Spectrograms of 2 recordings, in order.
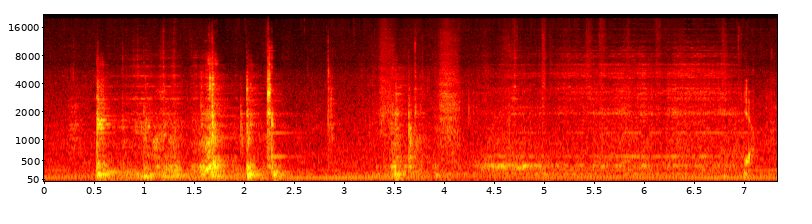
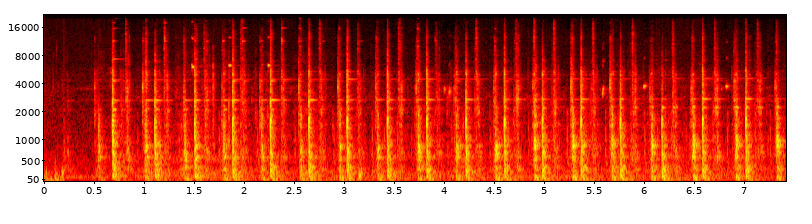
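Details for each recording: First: RV wheel after a brake adjuster is lengthened to spread the shoes, hand-spun: a soft, intermittent rasping rub that fades as the wheel slows; the brake shoes are dragging only lightly on the drum. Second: RV wheel that made a terrible noise arriving at the campground, jacked up near the spring with sparkly debris on the wheel, spun by hand. A rough, regular clicking scrape two or three times a second means something is coming apart inside the brake drum.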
